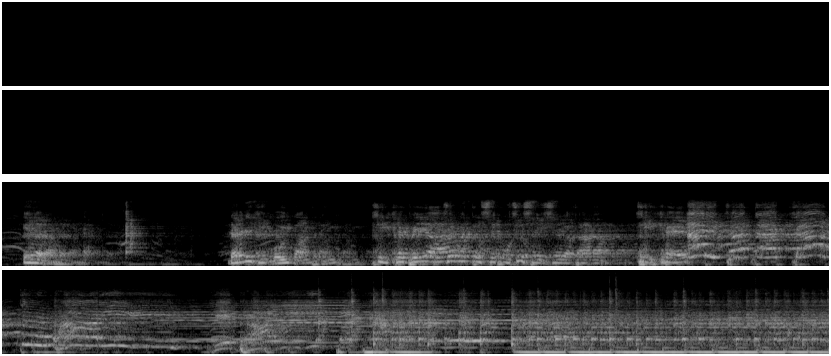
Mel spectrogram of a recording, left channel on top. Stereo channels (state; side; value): silent; left; digital silence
